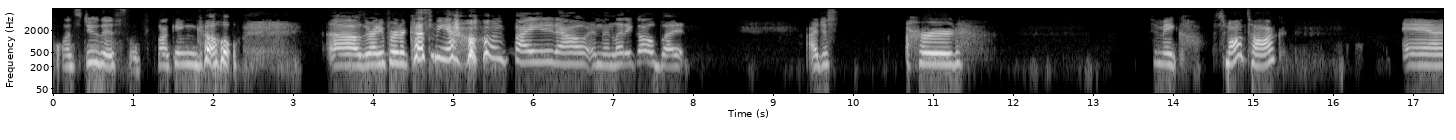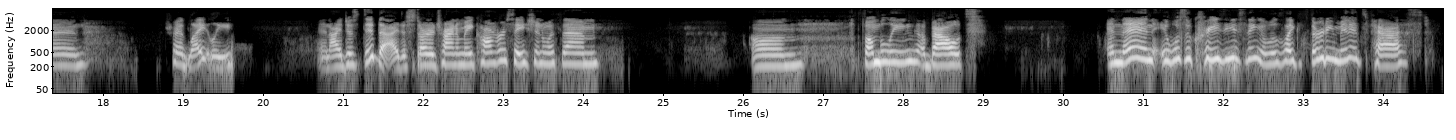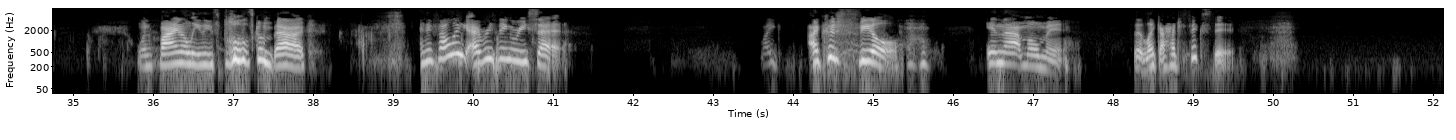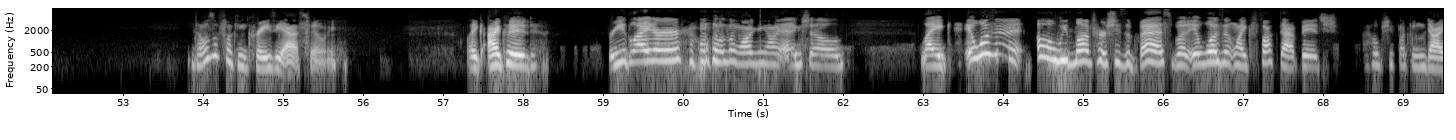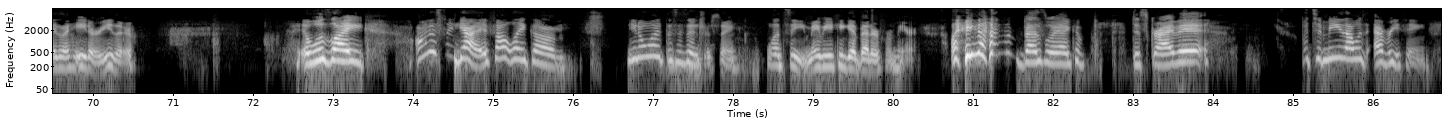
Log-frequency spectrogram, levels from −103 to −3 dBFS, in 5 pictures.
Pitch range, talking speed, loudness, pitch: 220-300 Hz, 120 wpm, -24 LUFS, 250 Hz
